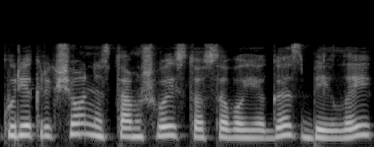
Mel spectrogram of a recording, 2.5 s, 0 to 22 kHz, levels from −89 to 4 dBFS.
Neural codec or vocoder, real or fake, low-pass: none; real; 7.2 kHz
